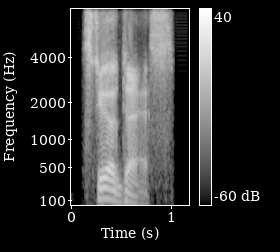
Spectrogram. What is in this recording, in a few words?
"stewardess", British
